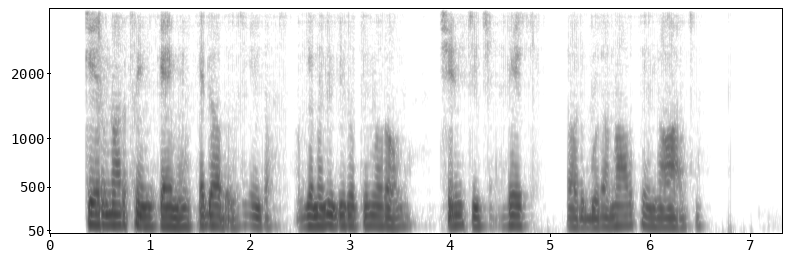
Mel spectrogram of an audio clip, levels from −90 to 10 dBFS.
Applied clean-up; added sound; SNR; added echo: neural mask model DeepFilterNet 3.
